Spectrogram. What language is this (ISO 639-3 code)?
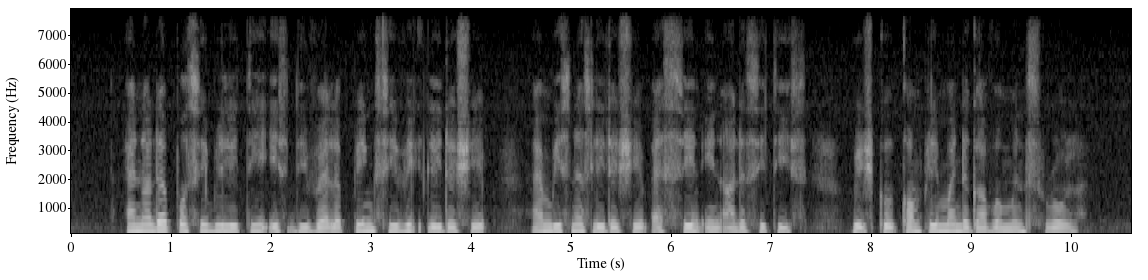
eng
